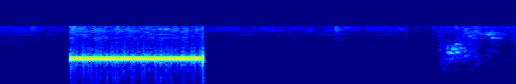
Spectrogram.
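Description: A call-waiting tone on a phone line sounds as one steady mid-pitched beep lasting about a second, followed by near-silence and a brief faint sound.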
